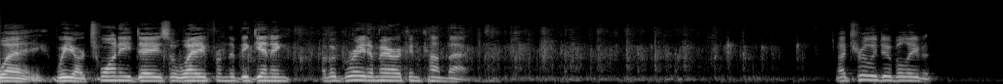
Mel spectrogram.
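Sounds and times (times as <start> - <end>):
audience applauding: 1.9 - 8.2.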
